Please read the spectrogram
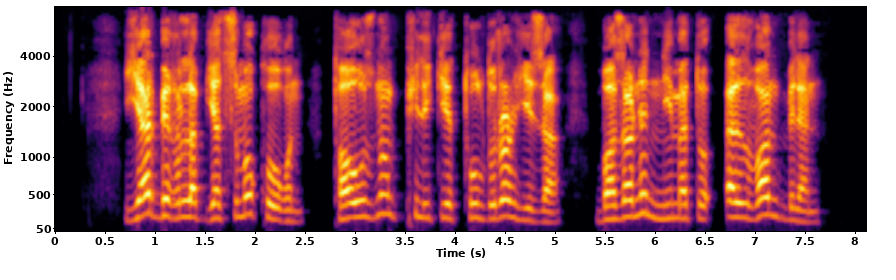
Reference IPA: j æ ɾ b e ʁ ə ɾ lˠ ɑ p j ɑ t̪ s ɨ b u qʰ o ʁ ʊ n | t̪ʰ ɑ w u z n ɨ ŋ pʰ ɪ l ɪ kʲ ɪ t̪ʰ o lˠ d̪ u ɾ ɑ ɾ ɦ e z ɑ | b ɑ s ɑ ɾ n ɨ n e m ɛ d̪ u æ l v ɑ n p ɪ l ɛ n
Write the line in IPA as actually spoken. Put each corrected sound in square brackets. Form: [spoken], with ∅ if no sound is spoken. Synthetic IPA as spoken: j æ ɾ b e ʁ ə ɾ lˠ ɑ p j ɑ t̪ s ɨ [m] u qʰ o ʁ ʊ n | t̪ʰ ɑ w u z n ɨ ŋ pʰ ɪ l ɪ kʲ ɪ t̪ʰ o lˠ d̪ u ɾ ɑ ɾ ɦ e z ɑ | b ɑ [z] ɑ ɾ n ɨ n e m ɛ [t̪] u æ l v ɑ n [b] ɪ l ɛ n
